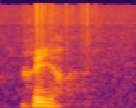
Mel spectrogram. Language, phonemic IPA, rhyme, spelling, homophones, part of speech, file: French, /ʁiʁ/, -iʁ, rire, rires, verb / noun, LL-Q150 (fra)-rire.wav
- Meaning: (verb) to laugh; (noun) laugh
